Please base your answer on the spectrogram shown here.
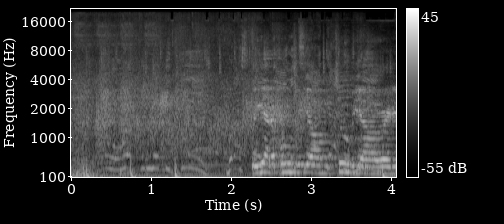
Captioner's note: audience applauding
